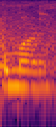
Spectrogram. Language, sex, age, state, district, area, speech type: Goan Konkani, female, 18-30, Goa, Murmgao, urban, spontaneous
